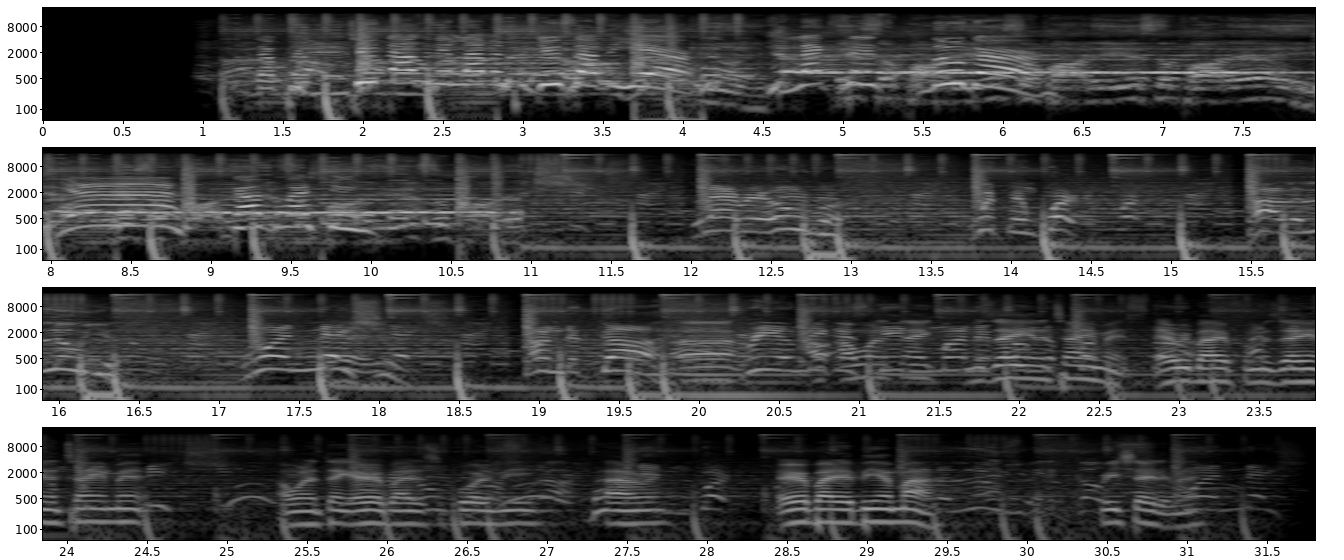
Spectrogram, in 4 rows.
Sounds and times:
Music: 1.0s - 31.8s
Speech: 1.4s - 6.3s, 8.0s - 10.2s, 19.8s - 24.6s, 25.4s - 31.2s.

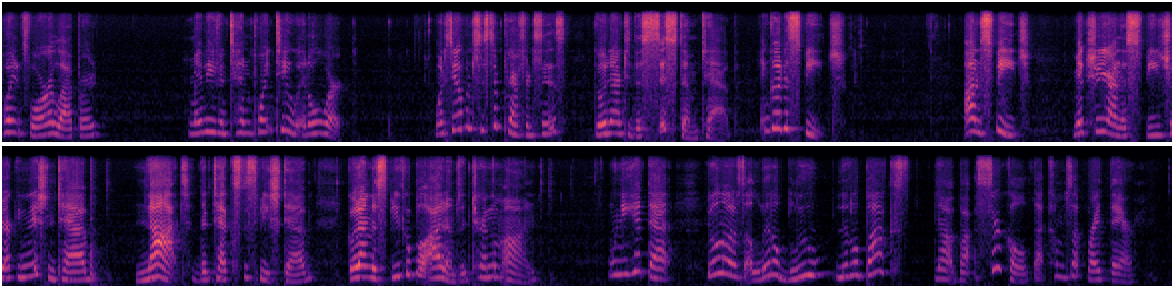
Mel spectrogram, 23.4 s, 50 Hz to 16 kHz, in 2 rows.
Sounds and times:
Female speech, woman speaking: 0.0s - 1.0s, 1.9s - 3.5s, 4.3s - 8.5s, 9.6s - 17.1s, 17.8s - 23.1s
Narration, monologue: 0.0s - 23.4s.

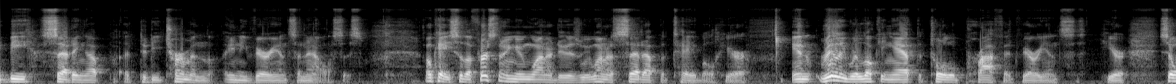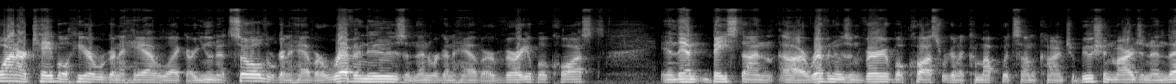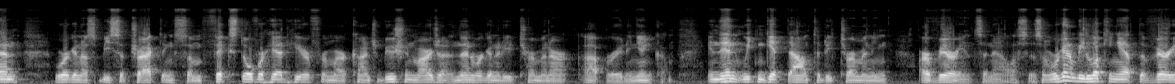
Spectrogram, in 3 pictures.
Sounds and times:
Speech: 0.0s - 17.8s, 18.4s - 35.2s.

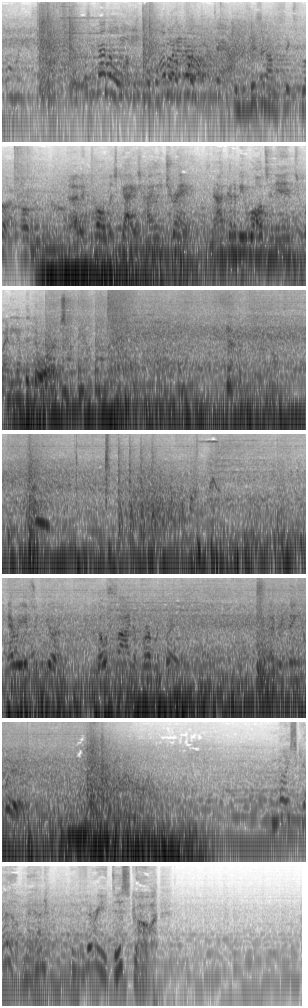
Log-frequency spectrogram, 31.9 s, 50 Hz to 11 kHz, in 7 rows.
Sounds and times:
Music: 0.0s - 31.8s.

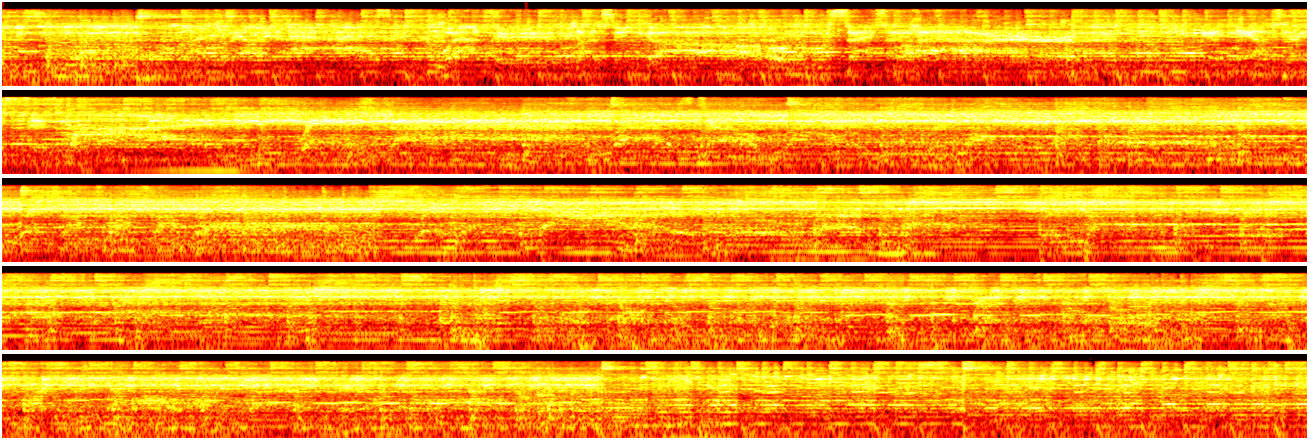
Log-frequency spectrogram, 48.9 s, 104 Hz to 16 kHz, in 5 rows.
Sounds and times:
Techno: 0.0s - 48.9s.

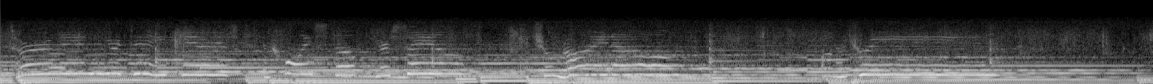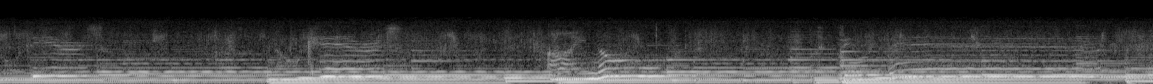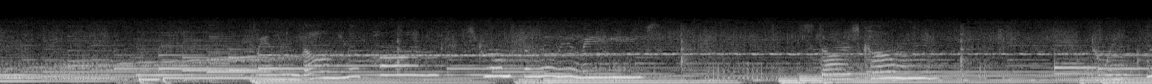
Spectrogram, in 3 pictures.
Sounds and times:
Lullaby: 0.0s - 34.5s.

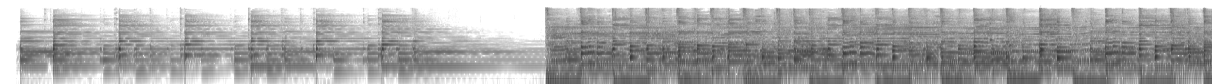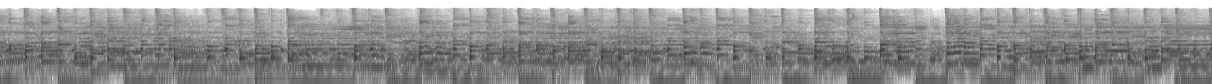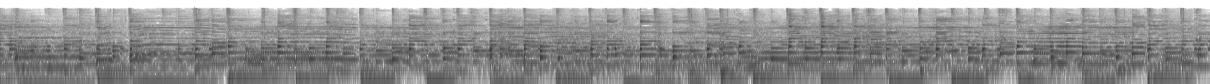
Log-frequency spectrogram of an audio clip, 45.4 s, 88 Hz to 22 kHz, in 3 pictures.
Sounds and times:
Banjo: 0.2s - 45.4s.

